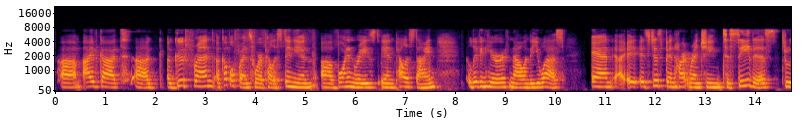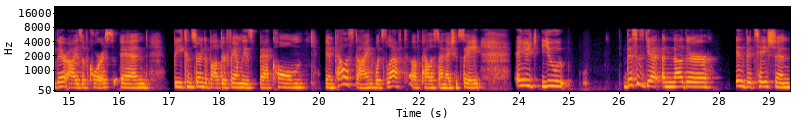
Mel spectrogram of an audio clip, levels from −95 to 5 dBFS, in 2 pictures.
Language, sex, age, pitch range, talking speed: English, female, 40-59, 185-225 Hz, 135 wpm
